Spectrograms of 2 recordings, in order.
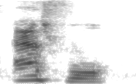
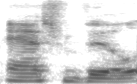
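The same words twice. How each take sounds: First: Asheville reduced to ASH-ful; local pronunciation. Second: Asheville with a full VILL ending; non-local pronunciation. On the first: Correcting to how locals say Asheville, local pronunciation. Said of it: "That's how you say it". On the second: Showing viewers how not to say Asheville, full "-vill". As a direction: say Asheville as spelled, ASH-vill. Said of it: "Not Asheville". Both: Shown as a demonstration.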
